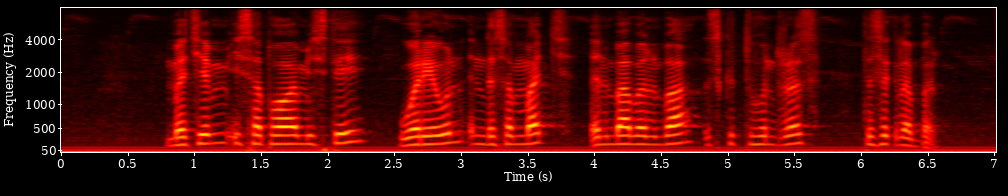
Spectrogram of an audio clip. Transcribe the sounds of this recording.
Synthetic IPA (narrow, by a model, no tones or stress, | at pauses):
mət͡ʃʰemjsəpʰawamist̪ʰe | wɔɾewʊnɨnd̪əsəmːat͡ʃː | ʔɨnbaβənba | ɨskɨt̪ʰːɨhond̪ɨɾəs | t̪ʰːɨsɨkʼnəbːə̰ɾ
